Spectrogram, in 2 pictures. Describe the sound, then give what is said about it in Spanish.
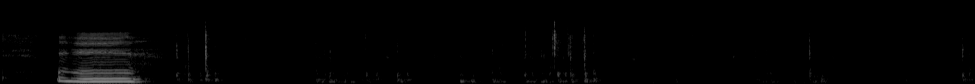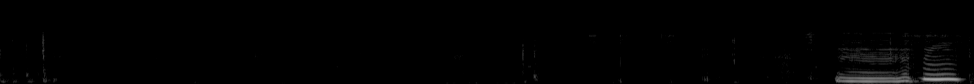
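Soft typing on a keyboard, with sparse, faint key clicks scattered through a long quiet stretch, while a voice speaks briefly at the beginning and the end. “Perdón que les deje en silencio, pero perdón, estoy escribiendo y no puedo escribir y ver así.”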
